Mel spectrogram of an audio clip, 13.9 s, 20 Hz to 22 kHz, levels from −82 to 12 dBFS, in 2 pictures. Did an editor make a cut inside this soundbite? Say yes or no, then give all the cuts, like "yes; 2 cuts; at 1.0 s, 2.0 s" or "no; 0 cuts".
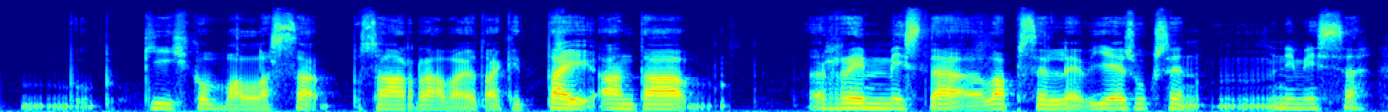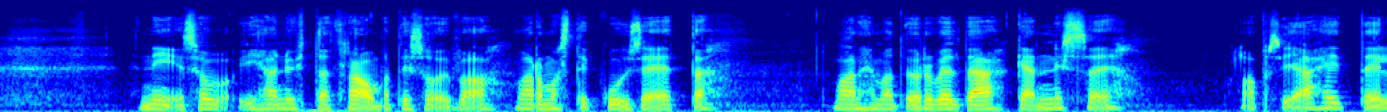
yes; 1 cut; at 2.6 s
